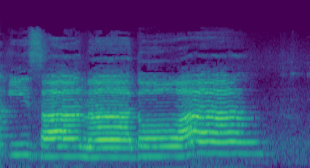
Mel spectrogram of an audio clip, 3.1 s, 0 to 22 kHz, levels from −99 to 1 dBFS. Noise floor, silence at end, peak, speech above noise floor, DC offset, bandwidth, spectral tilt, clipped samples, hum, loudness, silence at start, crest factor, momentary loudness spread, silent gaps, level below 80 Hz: -58 dBFS; 0.5 s; -12 dBFS; 32 dB; under 0.1%; 12 kHz; -3 dB/octave; under 0.1%; none; -26 LUFS; 0 s; 14 dB; 9 LU; none; -74 dBFS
